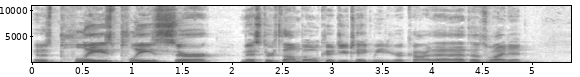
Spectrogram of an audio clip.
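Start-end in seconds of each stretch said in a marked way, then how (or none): 0.2-4.0 play-acted, heavy, full begging, pleading hard. Retelling own words to Mister Thumbo: imitating own heavy begging. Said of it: "even more begging".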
